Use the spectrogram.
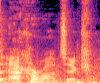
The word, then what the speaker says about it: Acherontic: What is the pronunciation of this? Acherontic. It is Acherontic.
